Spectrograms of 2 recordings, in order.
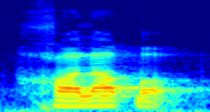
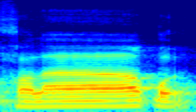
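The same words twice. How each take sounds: First: The vowel is kept short and quick. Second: The vowel is drawn out long. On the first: The speaker calls it right. "tetapi di dicepatkan" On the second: The speaker calls it wrong. "Jangan khalaq"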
